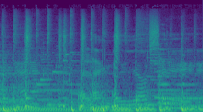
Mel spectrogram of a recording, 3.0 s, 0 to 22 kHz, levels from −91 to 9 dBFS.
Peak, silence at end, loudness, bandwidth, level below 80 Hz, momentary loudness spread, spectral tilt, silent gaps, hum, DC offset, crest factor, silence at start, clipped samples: -6 dBFS; 0 s; -24 LUFS; 17 kHz; -28 dBFS; 3 LU; -5 dB/octave; none; none; under 0.1%; 18 dB; 0 s; under 0.1%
